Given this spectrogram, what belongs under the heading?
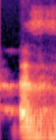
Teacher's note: Zai tetap ada udara tapi tidak sederas sifat Hans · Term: sifat jahr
